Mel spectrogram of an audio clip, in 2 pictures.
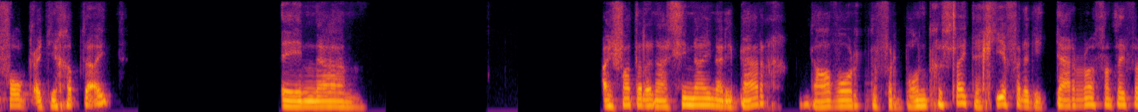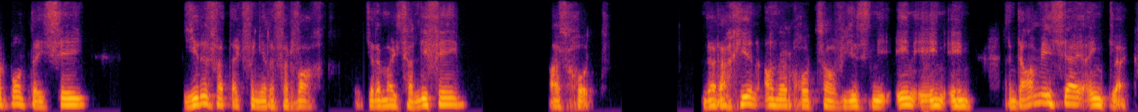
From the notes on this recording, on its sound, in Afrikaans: Manne van die Woord Zoom Byeenkoms 14 April 2022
